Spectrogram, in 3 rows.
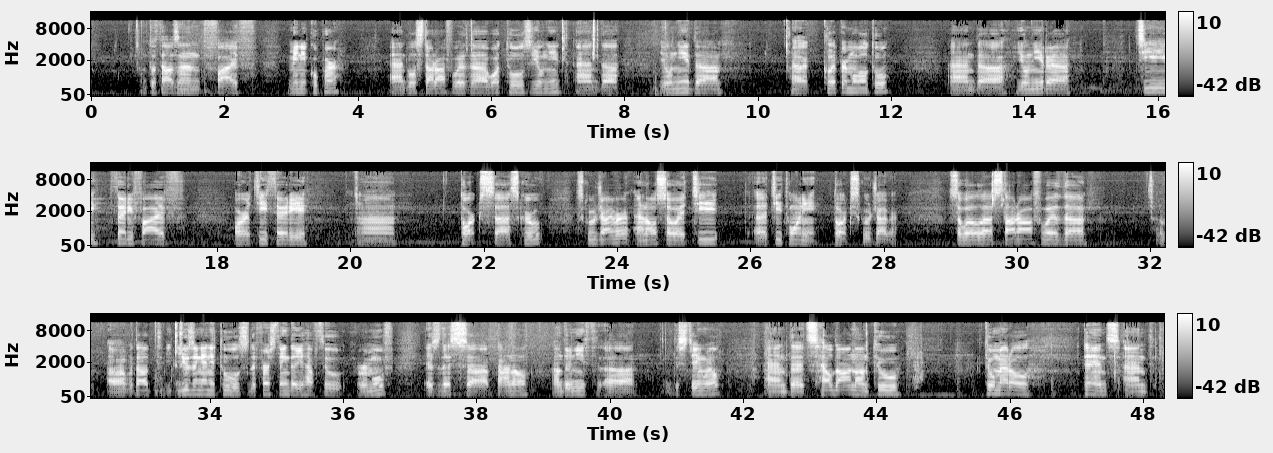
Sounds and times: Speech: 0.7 - 3.8, 4.5 - 7.9, 8.5 - 9.5, 10.4 - 12.0, 12.9 - 14.8, 15.7 - 17.5, 18.2 - 19.4, 20.1 - 20.7, 21.6 - 28.2, 29.0 - 31.1, 32.0 - 41.7, 42.3 - 44.4, 45.6 - 46.4, 47.1 - 48.2.

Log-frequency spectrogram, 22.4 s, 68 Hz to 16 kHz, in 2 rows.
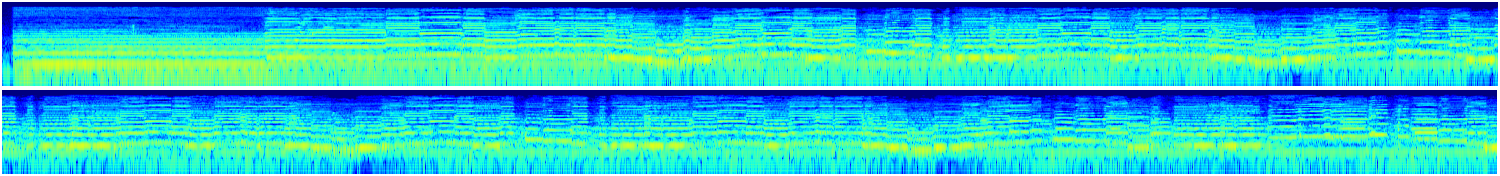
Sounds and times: Violin, fiddle: 0.0 - 22.4.

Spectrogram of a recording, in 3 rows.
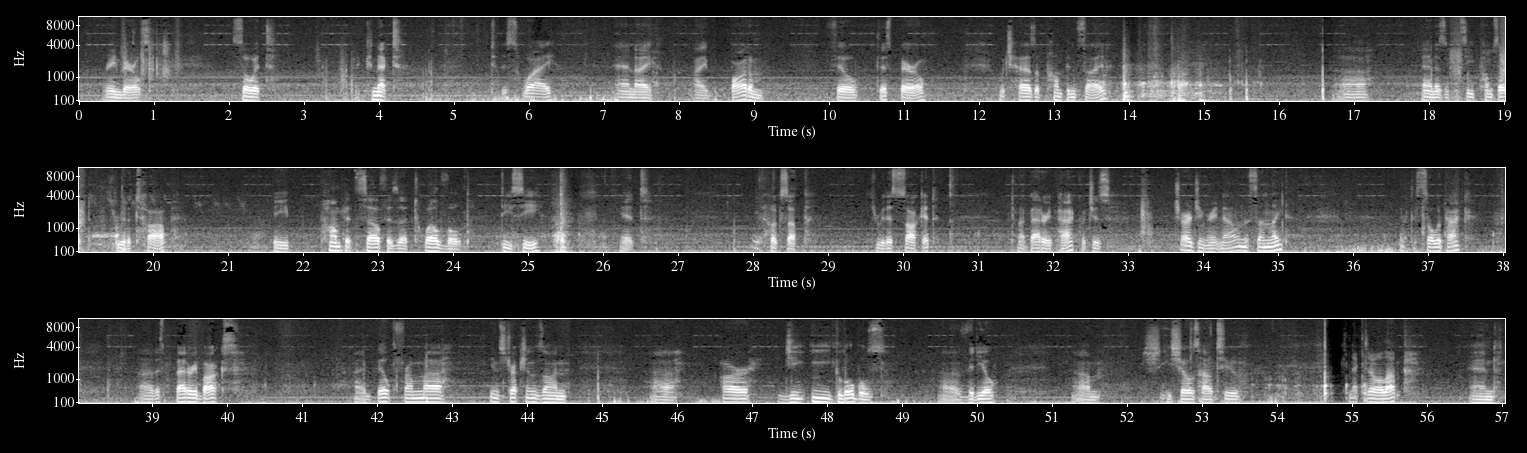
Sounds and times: Speech: 0.3 - 1.0, 2.0 - 2.6, 3.7 - 4.4, 5.5 - 6.4, 7.2 - 9.2, 10.0 - 11.3, 12.3 - 13.8, 16.7 - 17.3, 17.9 - 20.4, 21.6 - 25.2, 26.2 - 26.6, 28.0 - 28.8, 29.6 - 30.5, 31.4 - 32.8, 33.6 - 35.2, 36.6 - 37.6, 38.8 - 40.2, 41.7 - 44.6, 45.6 - 48.8, 49.5 - 50.3, 51.2 - 53.6, 54.9 - 55.9, 56.6 - 57.0.

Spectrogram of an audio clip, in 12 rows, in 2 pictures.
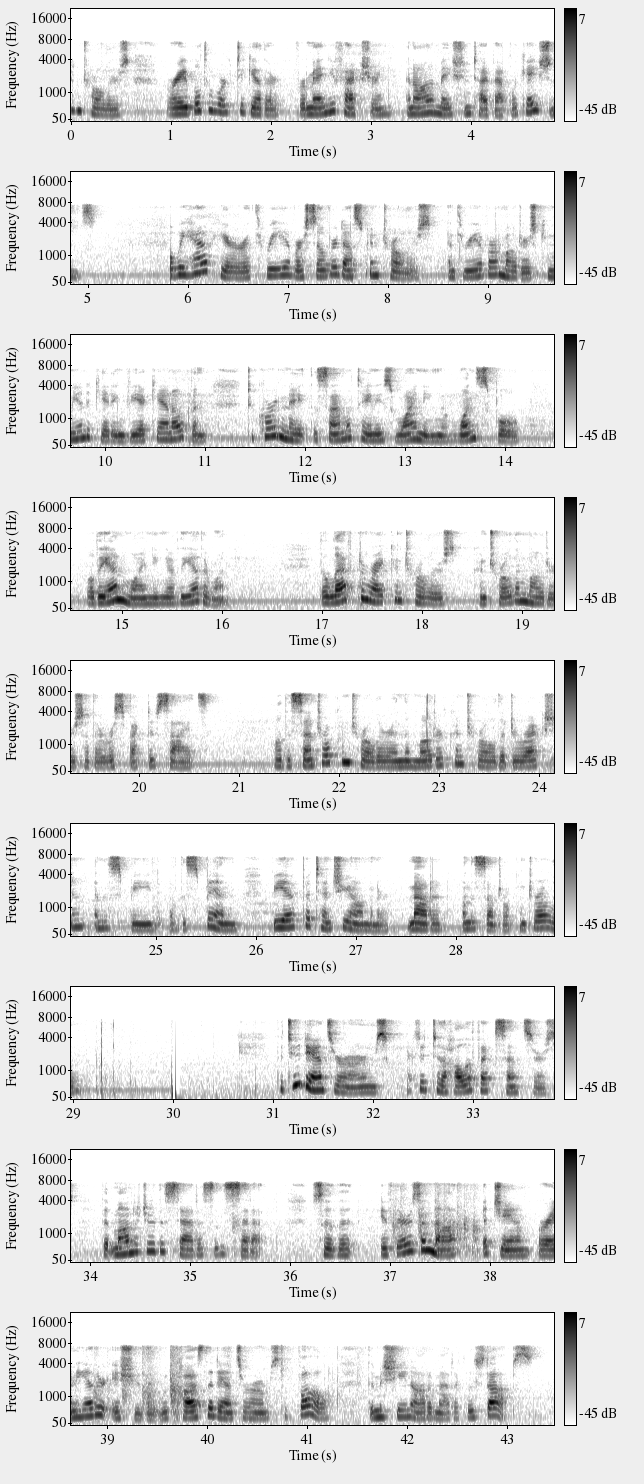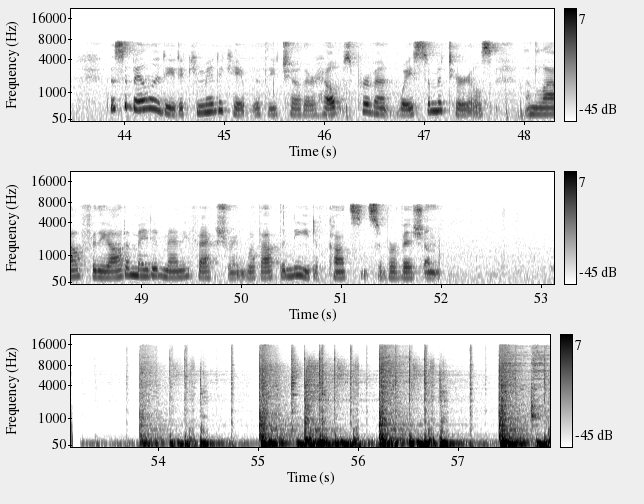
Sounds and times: Speech: 0.0 - 5.2, 5.8 - 16.1, 17.0 - 20.8, 21.4 - 29.1, 31.0 - 52.0.

